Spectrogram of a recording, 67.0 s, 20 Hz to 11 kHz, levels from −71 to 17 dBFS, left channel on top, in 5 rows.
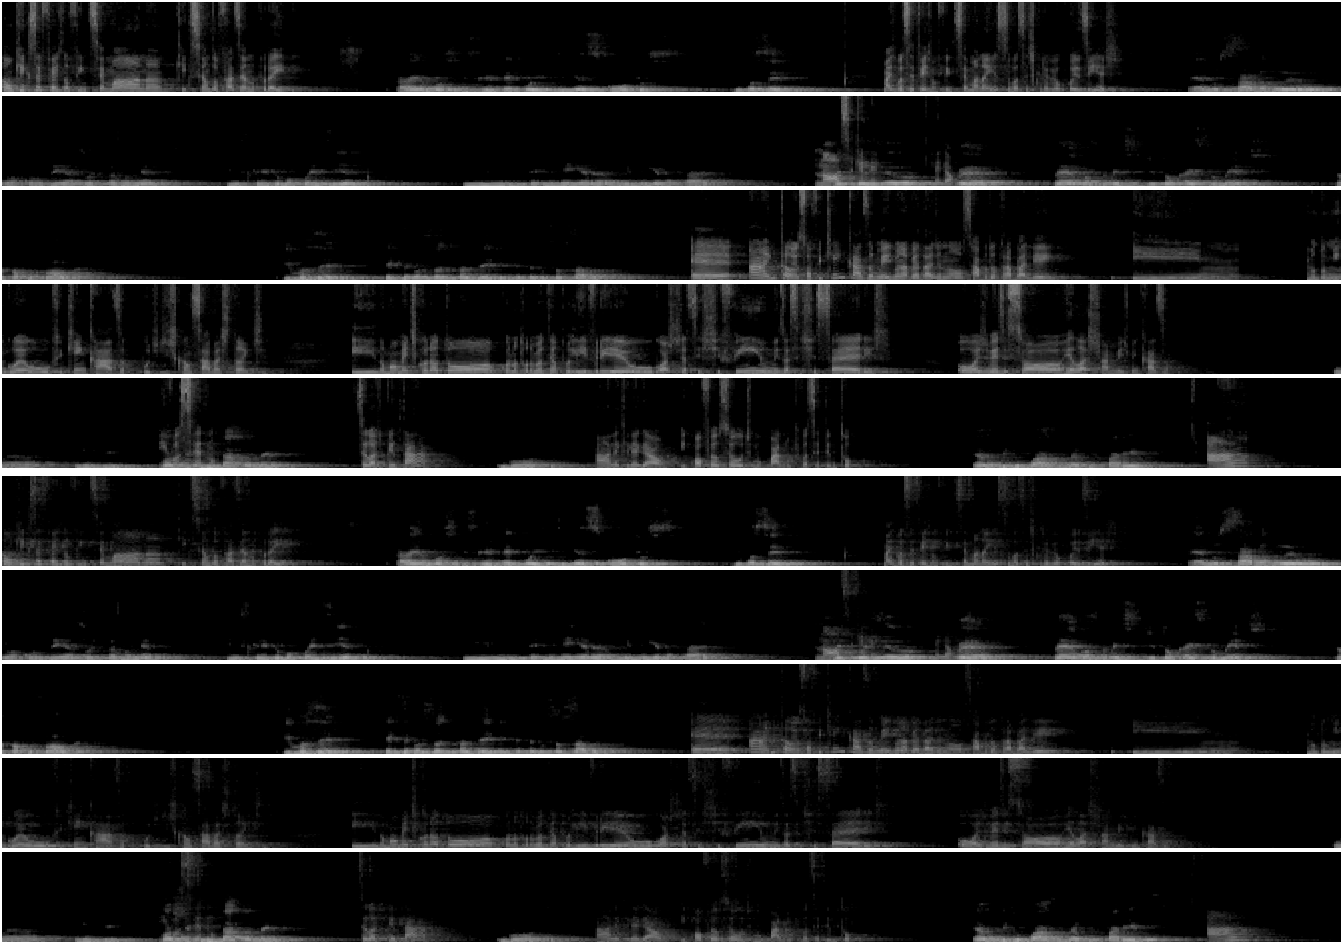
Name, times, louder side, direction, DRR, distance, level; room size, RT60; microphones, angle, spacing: voice 1, 0.0-2.8 3.4-3.6 8.8-11.2 21.5-22.2 22.7-22.9 33.7-37.3 38.1-39.2 39.8-42.8 43.1-43.2 43.7-49.0 49.7-51.8 55.1-55.7 57.1-57.8 59.5-62.1 65.6-66.0, left 4 dB, 70° left, 12 dB, 1.3 m, -32 dB
voice 2, 3.9-6.6 7.3-7.9 11.9-15.0 15.6-17.0 18.0-20.5 21.7-22.5 22.9-23.3 23.9-25.8 26.7-27.6 29.6-30.2 30.6-32.8 53.5-54.0 54.3-54.8 55.2-56.4 58.5-59.1 63.3-65.0, right 1 dB, 25° right, 5 dB, 3.0 m, -24 dB
28.5 x 17.0 x 7.4 m, 1.2 s
head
